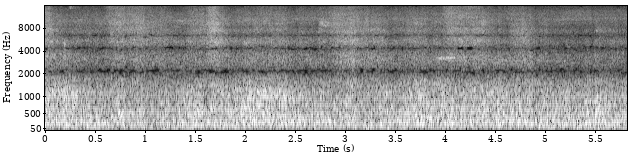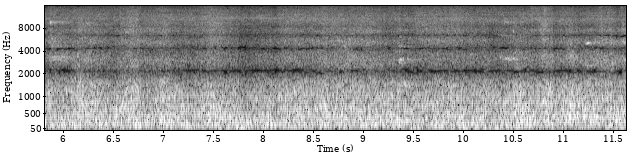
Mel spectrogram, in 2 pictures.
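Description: Freight train wagons passing close by at speed: a steady, even rushing noise of wheels on the rails.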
